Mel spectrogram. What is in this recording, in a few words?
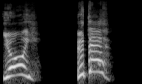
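SKILL, Japanese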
